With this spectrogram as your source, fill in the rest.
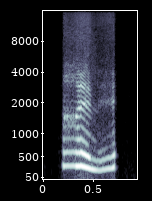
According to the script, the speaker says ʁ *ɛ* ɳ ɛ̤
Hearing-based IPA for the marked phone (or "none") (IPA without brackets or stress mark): ɛ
